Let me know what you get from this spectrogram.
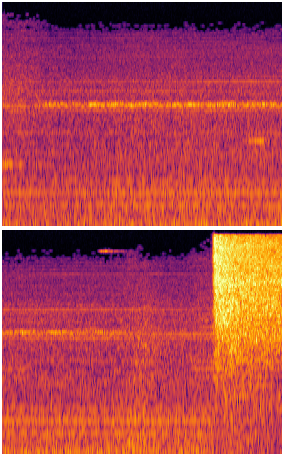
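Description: Tangara double-deck electric train at an underground platform: a steady low rumble and hum with faint steady tones. About six seconds in comes a sudden loud hiss.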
